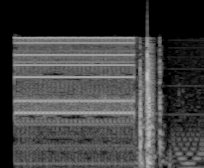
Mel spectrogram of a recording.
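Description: A telephone ringing once, a steady electronic ring about a second long, then a click as the receiver is picked up.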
